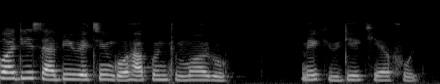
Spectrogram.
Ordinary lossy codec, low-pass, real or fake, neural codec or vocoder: AAC, 48 kbps; 7.2 kHz; real; none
